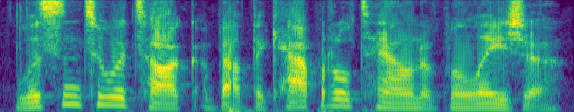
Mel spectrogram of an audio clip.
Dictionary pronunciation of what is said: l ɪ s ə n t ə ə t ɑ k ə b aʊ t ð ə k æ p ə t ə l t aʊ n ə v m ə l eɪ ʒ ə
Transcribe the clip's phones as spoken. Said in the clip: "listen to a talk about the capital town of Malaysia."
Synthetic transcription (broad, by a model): l ɪ s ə n t ə ə t ɑ k ə b aʊ t ð ə k æ p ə t l t aʊ n ə v m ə l eɪ ʒ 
